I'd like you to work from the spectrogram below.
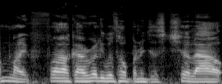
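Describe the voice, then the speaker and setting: This man's fairly high voice sounds animated as he talks at a fairly quick pace. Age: 30s. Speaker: YouTuber. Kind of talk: casual vlog monologue. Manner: casual, animated.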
